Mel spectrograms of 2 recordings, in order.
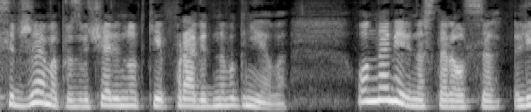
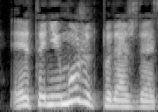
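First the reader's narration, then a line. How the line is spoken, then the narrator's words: Irritated question. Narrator (Russian): раздраженно спросил Джем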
